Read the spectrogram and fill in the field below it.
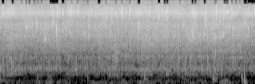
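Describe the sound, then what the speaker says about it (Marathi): Masala-stuffed okra (bhindi) frying in very hot oil, a steady soft sizzle with scattered pops and crackles, close and unbroken, no voices. "तेल आता चांगलं कडकडीत गरम झालंय। आता ही जी भेंडी आपण भरून घेतली होती मसाल्यानी, ती ह्यामध्ये मी घालतीये।"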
